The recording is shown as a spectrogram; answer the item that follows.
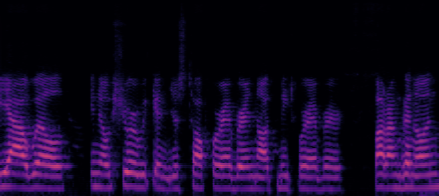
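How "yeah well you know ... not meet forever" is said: put-on snarky, sarcastic tone. Retelling a match's reply to wanting to talk first: imitating a sarcastic reply. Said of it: "he kinda answered sarcastically".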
